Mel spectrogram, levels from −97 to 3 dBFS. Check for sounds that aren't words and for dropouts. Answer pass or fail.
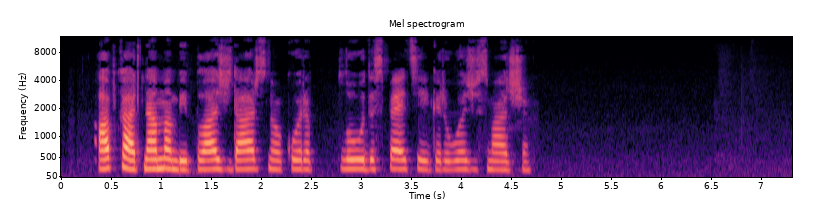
pass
